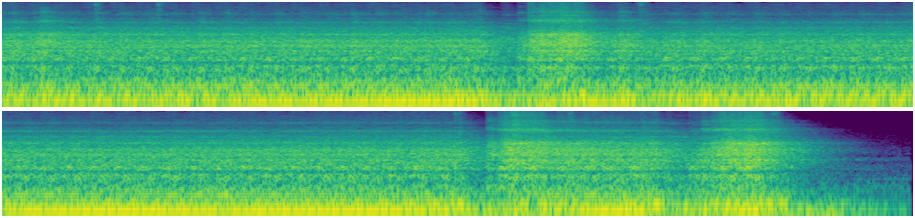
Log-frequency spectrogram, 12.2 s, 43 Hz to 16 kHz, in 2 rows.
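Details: 2002 Ford F250 7.3 diesel after IDM swap: lumpy, loping idle with shake, right-bank injectors not firing (code P1316); cause was a rubbed-through 115V right-bank injector feed wire by C110 on the left valve cover.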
